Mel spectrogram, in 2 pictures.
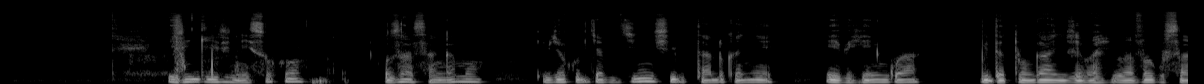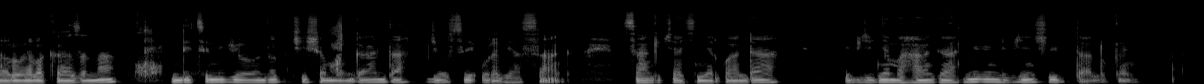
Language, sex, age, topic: Kinyarwanda, male, 25-35, finance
